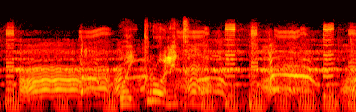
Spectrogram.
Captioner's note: yelling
